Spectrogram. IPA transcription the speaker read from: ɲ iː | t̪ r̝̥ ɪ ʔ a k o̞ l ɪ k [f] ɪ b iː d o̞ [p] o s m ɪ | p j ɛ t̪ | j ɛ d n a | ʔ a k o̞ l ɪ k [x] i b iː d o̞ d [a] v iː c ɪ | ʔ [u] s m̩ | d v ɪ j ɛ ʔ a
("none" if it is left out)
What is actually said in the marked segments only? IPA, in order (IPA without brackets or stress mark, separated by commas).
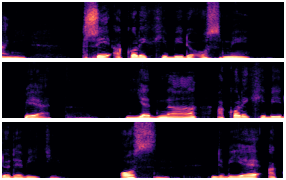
x, ʔ, x, ɛ, o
